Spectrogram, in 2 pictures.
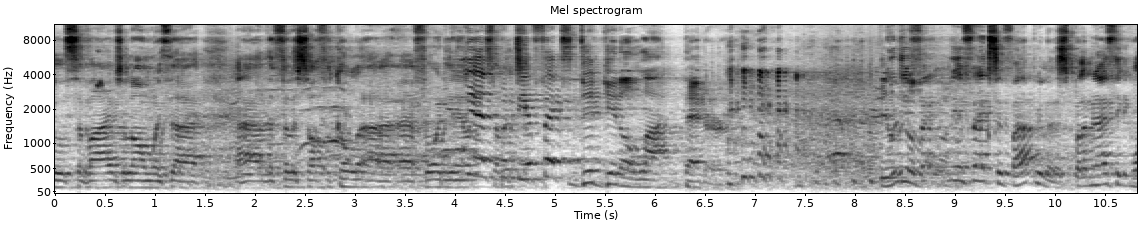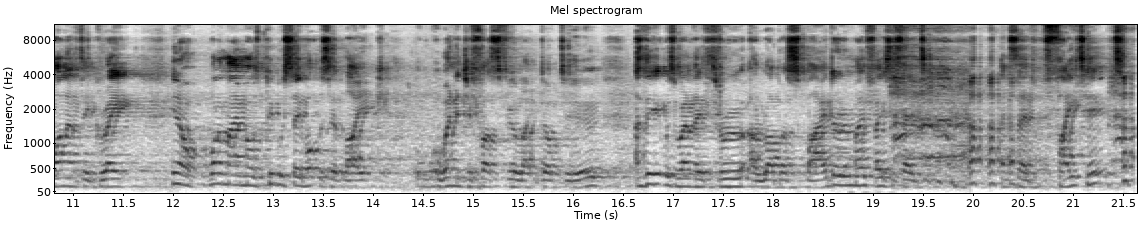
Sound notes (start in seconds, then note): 4.6 voiceover; 6.7 laughing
